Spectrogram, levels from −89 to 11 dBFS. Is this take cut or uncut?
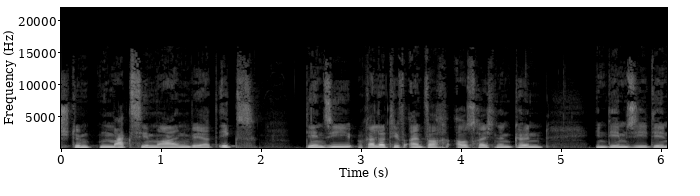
uncut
